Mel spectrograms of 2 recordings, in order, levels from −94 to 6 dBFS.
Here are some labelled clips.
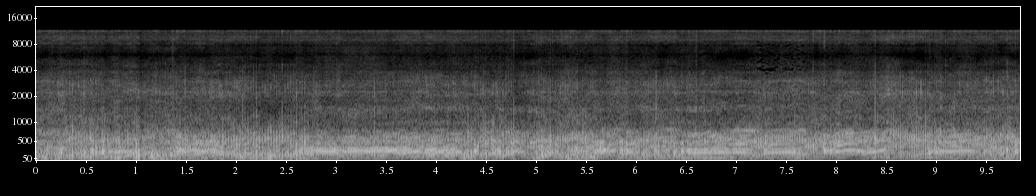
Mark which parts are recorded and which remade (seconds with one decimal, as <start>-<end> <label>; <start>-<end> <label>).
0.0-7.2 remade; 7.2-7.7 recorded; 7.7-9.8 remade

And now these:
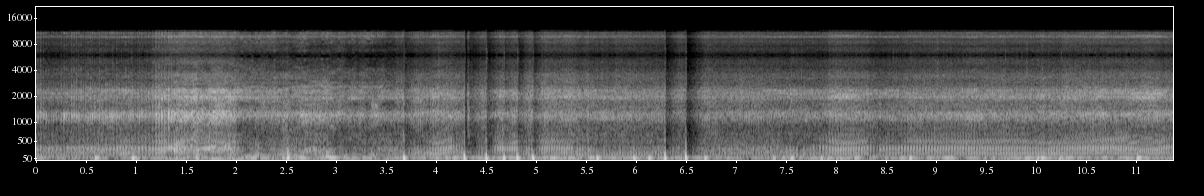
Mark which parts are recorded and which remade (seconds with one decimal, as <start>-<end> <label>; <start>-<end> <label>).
0.0-1.3 recorded; 1.3-3.6 remade; 3.6-11.4 recorded

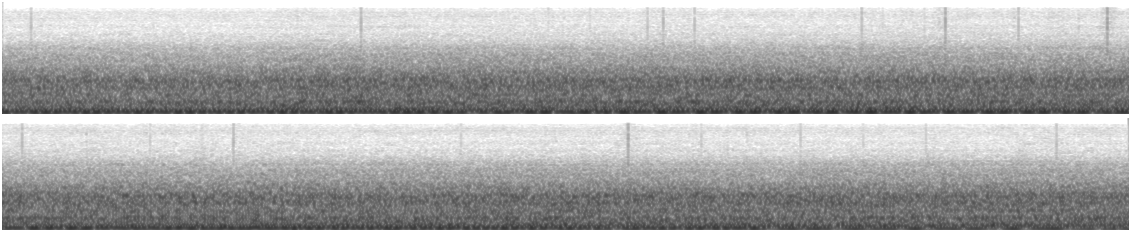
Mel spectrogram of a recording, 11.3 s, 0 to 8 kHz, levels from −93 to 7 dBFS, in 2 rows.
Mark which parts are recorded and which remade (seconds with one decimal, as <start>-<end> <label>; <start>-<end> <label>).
0.0-6.2 recorded; 6.2-7.1 remade; 7.1-11.3 recorded

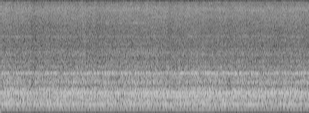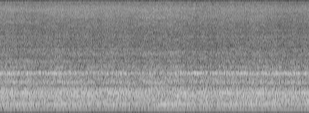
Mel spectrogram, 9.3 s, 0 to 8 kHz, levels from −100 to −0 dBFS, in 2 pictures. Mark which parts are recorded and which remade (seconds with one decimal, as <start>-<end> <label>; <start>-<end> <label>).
0.0-2.6 recorded; 2.6-3.3 remade; 3.3-9.3 recorded

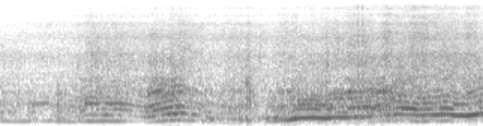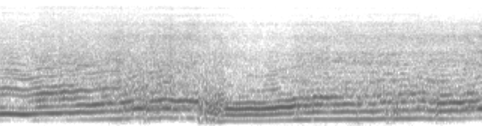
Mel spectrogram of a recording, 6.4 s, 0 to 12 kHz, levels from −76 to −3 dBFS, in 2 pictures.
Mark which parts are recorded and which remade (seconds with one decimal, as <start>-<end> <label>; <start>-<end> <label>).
0.0-1.3 remade; 1.3-1.8 recorded; 1.8-3.6 remade; 3.6-5.3 recorded; 5.3-6.4 remade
